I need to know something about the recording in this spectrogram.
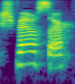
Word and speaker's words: Schwirzer: german german descent okay yeah so it's like schmerser all right it's in the german right so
